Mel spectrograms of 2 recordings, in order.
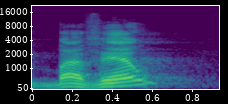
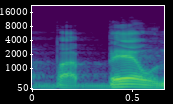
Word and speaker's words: Babel: foi Bavel Aí está Babel, né? Babel, vamos pronunciar aí, Erec, Acad e Calné, na terra de Sineá.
